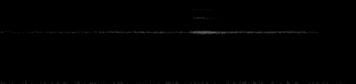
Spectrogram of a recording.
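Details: Bell crickets in August 2020 give a soft, steady high ringing tone with a brief brighter swell near the middle, fading out after about three seconds over quiet low background noise.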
